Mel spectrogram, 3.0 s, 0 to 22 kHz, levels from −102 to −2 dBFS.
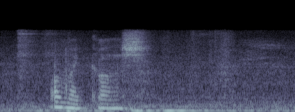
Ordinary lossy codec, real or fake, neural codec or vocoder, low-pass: none; real; none; 7.2 kHz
